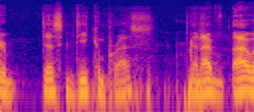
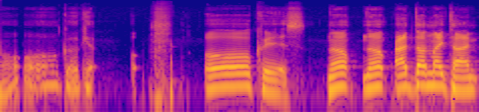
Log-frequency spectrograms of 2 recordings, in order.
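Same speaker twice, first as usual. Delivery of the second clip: a hint of the old master waving off diapers; coach; 3 semitones higher, slower than usual. Coach voiced holding baby.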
